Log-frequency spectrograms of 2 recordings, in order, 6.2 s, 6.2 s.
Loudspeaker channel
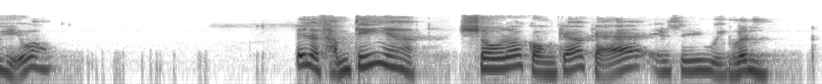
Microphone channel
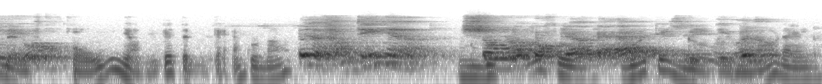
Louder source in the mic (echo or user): echo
